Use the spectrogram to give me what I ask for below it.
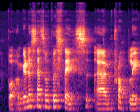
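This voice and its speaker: A woman with a Liverpool accent talks at a moderate pace with fairly even intonation. Noticeable background noise runs beneath her voice. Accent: Scouse. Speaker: podcast host. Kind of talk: casual talk to camera. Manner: chatty, rambling.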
